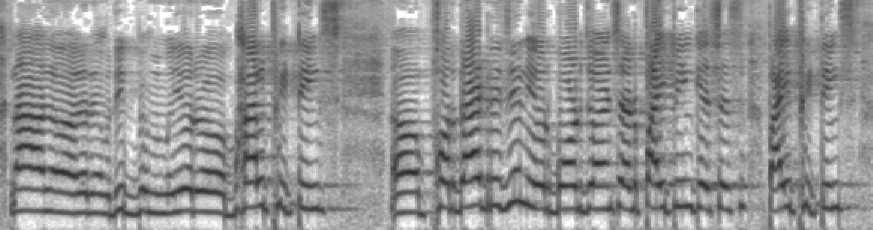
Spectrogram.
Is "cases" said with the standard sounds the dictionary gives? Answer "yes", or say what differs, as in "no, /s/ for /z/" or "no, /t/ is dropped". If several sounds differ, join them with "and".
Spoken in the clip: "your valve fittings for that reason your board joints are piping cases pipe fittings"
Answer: no, /s/ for /z/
